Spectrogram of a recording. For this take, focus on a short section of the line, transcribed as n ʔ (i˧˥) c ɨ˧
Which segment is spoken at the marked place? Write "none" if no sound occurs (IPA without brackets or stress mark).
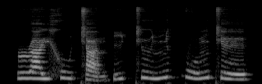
i˧˥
